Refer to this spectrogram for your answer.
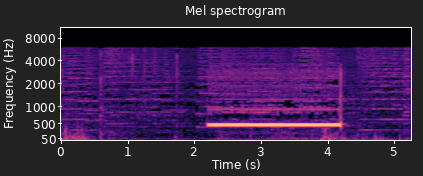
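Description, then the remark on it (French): A telephone dial tone during a live call placed from a radio show: a single steady, mid-low hum that sounds loudly for about two seconds, then cuts off abruptly, with faint line noise before and after. “C'est où c'est que t'appelles, toi, là?”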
